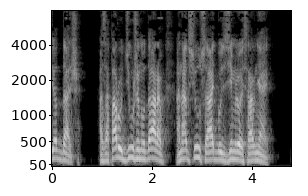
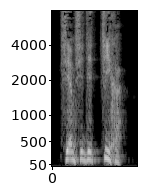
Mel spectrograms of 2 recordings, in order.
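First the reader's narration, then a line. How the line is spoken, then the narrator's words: Whisper. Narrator (Russian): прошептал я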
